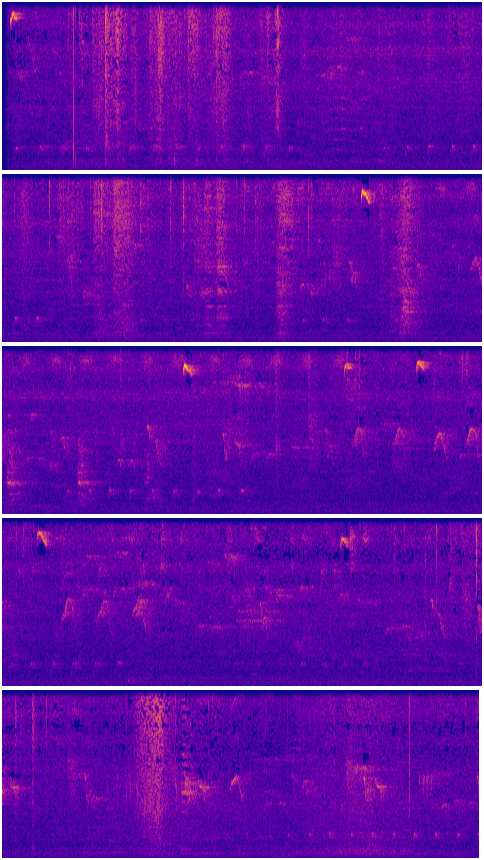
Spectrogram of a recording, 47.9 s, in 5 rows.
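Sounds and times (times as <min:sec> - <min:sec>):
small birds chirping: 0:00.0 - 0:47.9
rustling: 0:01.4 - 0:05.8, 0:08.5 - 0:16.2, 0:30.3 - 0:43.2.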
